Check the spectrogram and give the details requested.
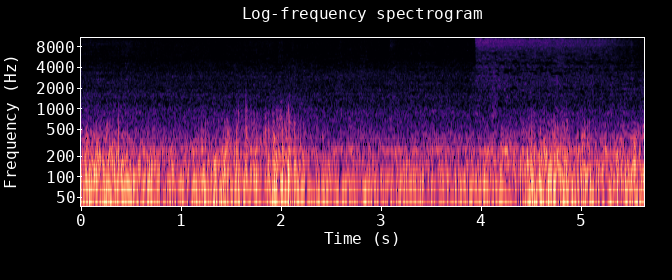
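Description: Indian Railways passenger trains running on side-by-side tracks: a steady low rumble of wheels on rail. About four seconds in, a sharp hiss starts suddenly and lasts about a second and a half before cutting off.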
